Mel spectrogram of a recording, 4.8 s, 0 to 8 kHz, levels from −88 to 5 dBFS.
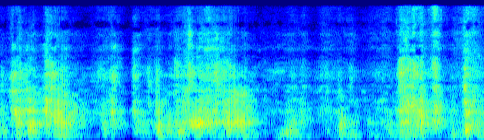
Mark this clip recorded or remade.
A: remade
